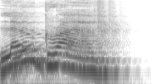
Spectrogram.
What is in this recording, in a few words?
Low Grav, Announcer Voice, female; Unreal Tournament; ut2004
